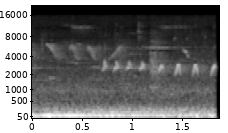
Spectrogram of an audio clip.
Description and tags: bird chirps short
Outside during late winter, heard beautiful birds chirping happily. Did my best to get a quintessential bird sound that could be used along side other ambiences or for transition or establishing shots.
bird-chirps, birds, birds-ambience, chirping-birds, little-birds, neighborhood, neighborhood-ambience, outside-ambience, outside-sounds, song-birds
